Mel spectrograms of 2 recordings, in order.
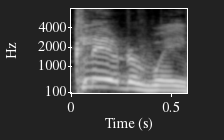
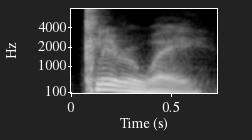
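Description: First: High, jovial cry; Fezziwig. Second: Said in the usual way. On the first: Acted. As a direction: call it out high and hearty. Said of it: "cried old Fezziwig".

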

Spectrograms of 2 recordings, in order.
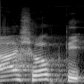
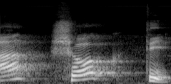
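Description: First: Said in the usual way. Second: "আশক্তি" very slowly as aa, shok, ti; slow correct pronunciation. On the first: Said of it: "এটাই কিন্তু আমাদের আশক্তি এর শুদ্ধ". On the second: Shown as a demonstration. Teacher repeating the correct pronunciation for students, slow and syllabic. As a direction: break "আশক্তি" into three spaced syllables. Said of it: "উচ্চারণ".

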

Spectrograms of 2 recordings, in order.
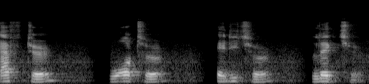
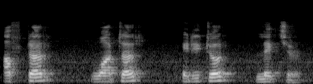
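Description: First: After, water, editor, lecture all with a silent final r; native pronunciation. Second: After, water, editor, lecture said the Bengali way, r sounded; the Bengali way, r clear; our way of saying it. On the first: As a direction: drop every final r. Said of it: "আরগুলো কিন্তু আমি উচ্চারণ করিনি". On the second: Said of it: "কিন্তু আমরা কিভাবে করি". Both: Shown as a demonstration.

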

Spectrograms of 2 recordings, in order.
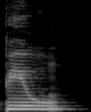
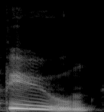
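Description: First: "Più" higher, with a firm final u; open sound. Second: Softer, drooping, drawn-out "Più"; dispirited. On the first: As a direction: say "Più" open and stressed at the end. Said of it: "Mas tenta falar aberto". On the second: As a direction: let "Più" sag, as if discouraged. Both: Shown as a demonstration.

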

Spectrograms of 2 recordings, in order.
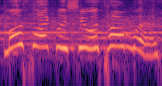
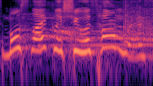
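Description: First: Higher, much louder preaching cry; emphatic shout. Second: Firm, slightly raised preaching voice; emphatic aside. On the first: Preacher repeats the point to the congregation, emphatic shout. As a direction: drive the line home at full voice. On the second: Preacher comments on the convert's homeless ministry, emphatic aside. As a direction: make the point to the room. Punchline to congregation, first take. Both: Real, not acted.

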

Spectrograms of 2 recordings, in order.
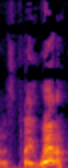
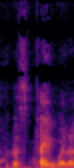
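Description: First: Eager to start styling, said louder. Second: Said in the usual way. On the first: Acted. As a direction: repeat it with a louder, livelier push. Says it twice, second louder.

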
